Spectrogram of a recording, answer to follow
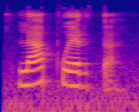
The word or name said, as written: la puerta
